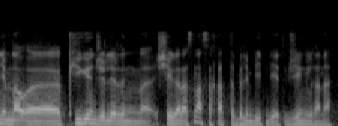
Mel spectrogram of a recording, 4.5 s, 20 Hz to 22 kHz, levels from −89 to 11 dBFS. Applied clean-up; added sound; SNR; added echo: neural separator model SepFormer DNS4.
